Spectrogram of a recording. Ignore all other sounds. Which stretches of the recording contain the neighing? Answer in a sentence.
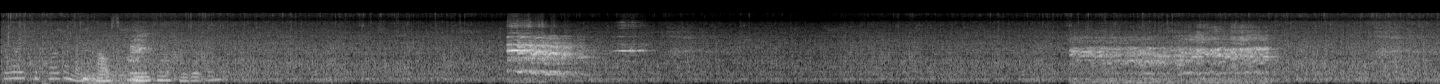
The neighing can be heard from 0.8 to 1.5 s, from 5.0 to 6.5 s and from 10.7 to 12.7 s.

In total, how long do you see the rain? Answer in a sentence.
You can hear the rain for 14 seconds altogether.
